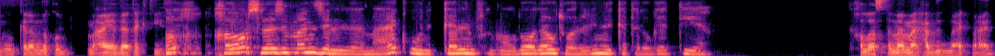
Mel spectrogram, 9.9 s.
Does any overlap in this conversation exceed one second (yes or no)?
no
